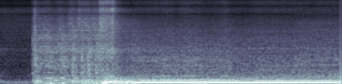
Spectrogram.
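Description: An Ice Charger car engine, long unused after its battery died, starts on a new battery: a brief cranking, then the engine catches and settles into a loud, steady, deep idle close by, with no talking.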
